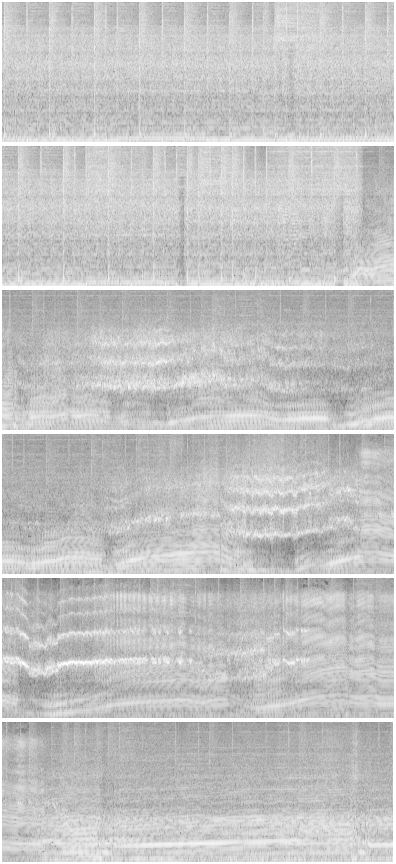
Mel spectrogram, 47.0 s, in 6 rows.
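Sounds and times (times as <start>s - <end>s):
engine revving: 0.0s - 47.0s
tyres squealing: 15.8s - 38.4s.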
